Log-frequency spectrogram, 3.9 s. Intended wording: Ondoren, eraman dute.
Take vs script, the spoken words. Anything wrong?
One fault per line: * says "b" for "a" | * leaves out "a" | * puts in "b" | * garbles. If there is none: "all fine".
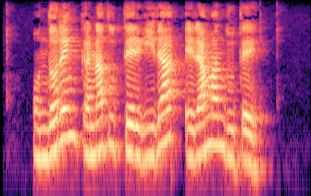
* puts in "ganadutegira"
